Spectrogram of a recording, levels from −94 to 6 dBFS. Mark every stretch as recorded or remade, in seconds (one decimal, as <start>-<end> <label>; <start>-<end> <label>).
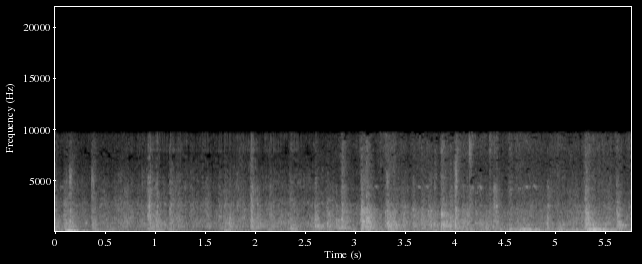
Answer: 0.0-0.7 recorded; 0.7-2.6 remade; 2.6-5.8 recorded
